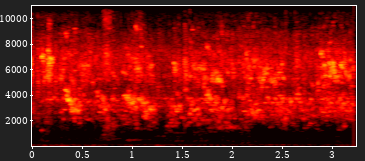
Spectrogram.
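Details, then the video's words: Budgerigars from a colony of about 100 pairs in Bahawalpur, chattering in a dense mix of quick high chirps and squeaky warbles, with a faint low rumble beneath. "budges sound"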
